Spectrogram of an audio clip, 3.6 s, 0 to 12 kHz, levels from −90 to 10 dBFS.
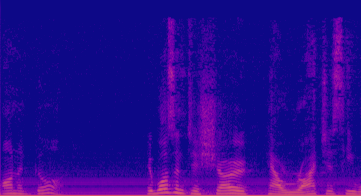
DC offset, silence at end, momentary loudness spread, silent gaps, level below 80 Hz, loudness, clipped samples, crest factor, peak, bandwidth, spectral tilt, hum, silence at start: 2%; 0 s; 21 LU; none; -68 dBFS; -43 LUFS; under 0.1%; 16 dB; -26 dBFS; 11.5 kHz; -5.5 dB/octave; none; 0 s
